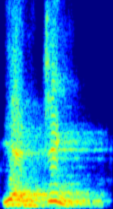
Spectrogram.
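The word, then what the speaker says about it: 眼镜: kalau di kacamata ya kalau di kacamata itu Cing yencing Nah itu nada keempat yencing itu itu artinya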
